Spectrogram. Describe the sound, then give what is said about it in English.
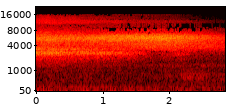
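Cicadas buzzing in a loud, dense, hiss-like drone that holds steady throughout and thins slightly at the very end. “What's so interesting about the cicada sounds is when you just hear it for the first time, you just hear white noise.”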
